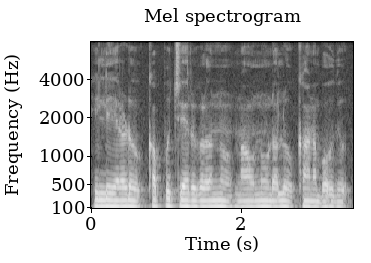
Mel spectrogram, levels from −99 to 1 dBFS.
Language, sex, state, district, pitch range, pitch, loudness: Kannada, male, Karnataka, Koppal, 105-115 Hz, 110 Hz, -13 LUFS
